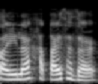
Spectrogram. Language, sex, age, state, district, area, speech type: Assamese, male, 18-30, Assam, Jorhat, urban, spontaneous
